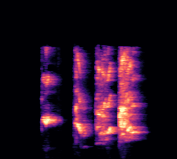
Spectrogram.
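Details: Rosellas of various colour mutations. Four short, harsh, high chirps follow one another in under one and a half seconds, each a little longer and fuller than the one before. There is silence around them.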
